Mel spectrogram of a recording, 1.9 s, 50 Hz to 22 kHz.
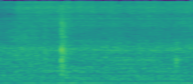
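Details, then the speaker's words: GE dryer (model 453EB2W) running with door switch held: steady low motor hum with the drum turning evenly, no scraping or thumping; belt is fine. "And you can see it's spinning as I'm holding this. So, that tells you the belt is fine."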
